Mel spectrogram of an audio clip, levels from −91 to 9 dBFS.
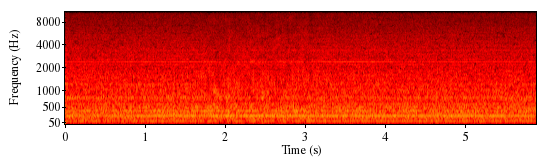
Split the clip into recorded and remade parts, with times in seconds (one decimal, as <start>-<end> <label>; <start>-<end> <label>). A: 0.0-1.7 recorded; 1.7-3.1 remade; 3.1-5.9 recorded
